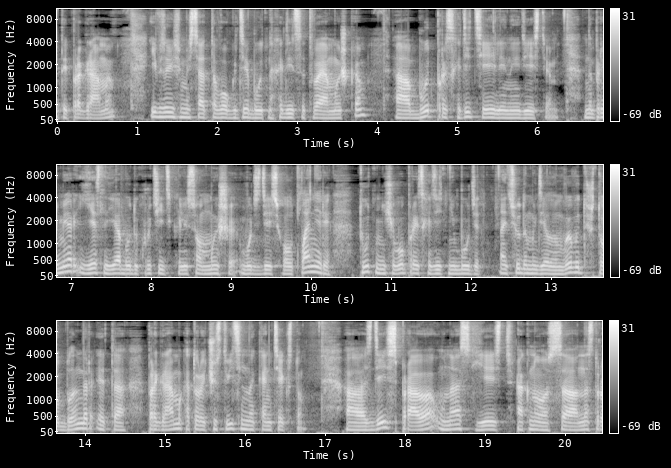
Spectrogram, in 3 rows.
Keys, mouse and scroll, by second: 6.3-6.6 scroll up 2, 7.1 scroll down 1, 7.7 scroll down 1, 8.1 scroll up 1, 8.3 scroll down 1, 8.5 scroll up 1.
